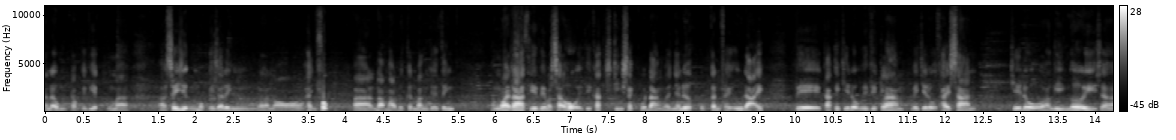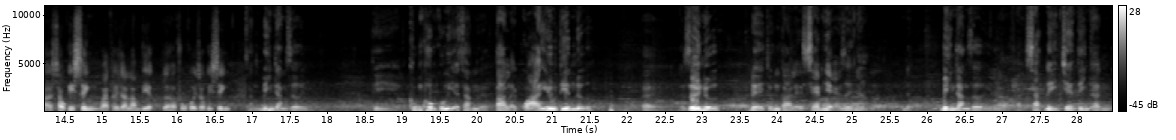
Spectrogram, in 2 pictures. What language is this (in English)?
Vietnamese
